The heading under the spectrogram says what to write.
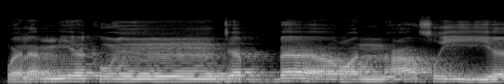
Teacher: ജബ്ബാറൻ റൻ എന്ന് റാഇനെ തഫ്ഖീം ചെയ്ത് തടിപ്പിച്ചുച്ചരിക്കണം. അതിലുള്ള റാഇൻ്റെ തൻവീനിന് ശേഷം ആയിന് വന്നതുകൊണ്ട് ഇൽഹാർ ഹൽക്കി നൽകി മണിക്കാതെ വെളിവാക്കുക.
